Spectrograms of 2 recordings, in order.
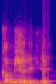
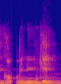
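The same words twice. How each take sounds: First: Communicate high on a 'myoo' glide; corrected pronunciation. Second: Communicate with no 'y' glide; common mispronunciation. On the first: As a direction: model communicate as kuh-MYOO-ni-kate. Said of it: "It requires a palatal-like sound". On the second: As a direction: say communicate as com-moo-ni-KATE. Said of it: "we say". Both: Shown as a demonstration.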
